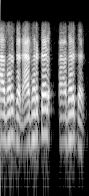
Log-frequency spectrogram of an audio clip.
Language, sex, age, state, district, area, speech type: Odia, male, 30-45, Odisha, Sambalpur, rural, conversation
